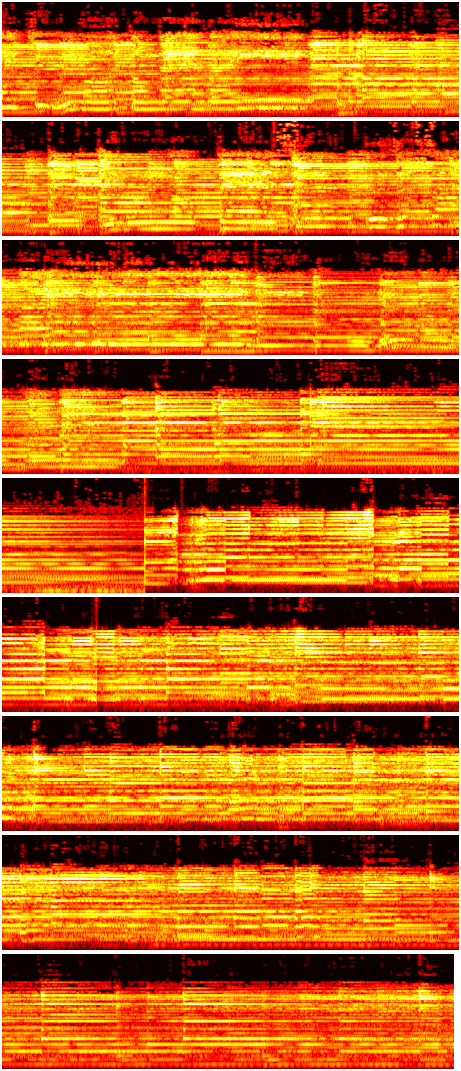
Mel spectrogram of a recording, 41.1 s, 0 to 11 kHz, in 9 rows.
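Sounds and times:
guitar-led band music: 0.0 - 41.0.

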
